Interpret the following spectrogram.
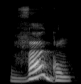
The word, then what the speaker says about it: wagon: à la première ligne le w se prononcent va gonds wagons à la deuxième ligne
